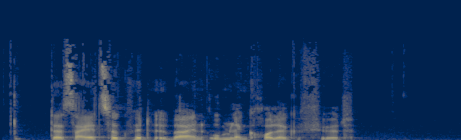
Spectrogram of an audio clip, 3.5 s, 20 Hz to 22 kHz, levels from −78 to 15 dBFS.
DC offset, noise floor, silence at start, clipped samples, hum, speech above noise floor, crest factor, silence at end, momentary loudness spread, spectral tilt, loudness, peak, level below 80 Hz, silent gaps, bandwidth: under 0.1%; -62 dBFS; 0.1 s; under 0.1%; none; 42 dB; 20 dB; 0.8 s; 11 LU; -3.5 dB/octave; -20 LUFS; -2 dBFS; -56 dBFS; none; 16 kHz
